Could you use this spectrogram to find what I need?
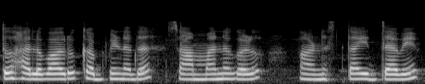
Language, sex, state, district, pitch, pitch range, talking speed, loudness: Kannada, female, Karnataka, Bidar, 245 Hz, 240-255 Hz, 70 wpm, -15 LUFS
